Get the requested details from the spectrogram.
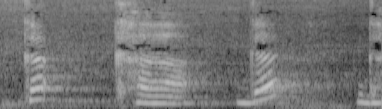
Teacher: ಇಲ್ಲಿ ಮೊದಲನೇ ಅಕ್ಷರಕ್ಕೆ ಹೆಚ್ಚು ಉಸಿರನ್ನ ನಾನು ಬಿಟ್ಟಿಲ್ಲ, ಎರಡನೇದಕ್ಕೆ ಹೆಚ್ಚು ಉಸಿರನ್ನ ಬಳಸಿ ನಾವು ಪ್ರೊನೌನ್ಸ್ ಮಾಡ್ತೀವಿ. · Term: ಮಹಾಪ್ರಾಣ ಅಕ್ಷರಗಳು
